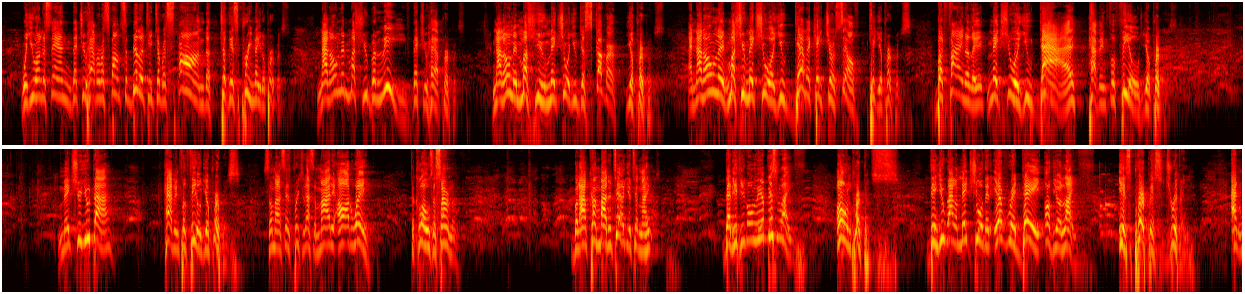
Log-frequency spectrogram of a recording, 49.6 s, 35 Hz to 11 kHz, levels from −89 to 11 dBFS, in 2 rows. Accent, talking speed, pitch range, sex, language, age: American, 130 wpm, 220-280 Hz, male, English, 50-69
